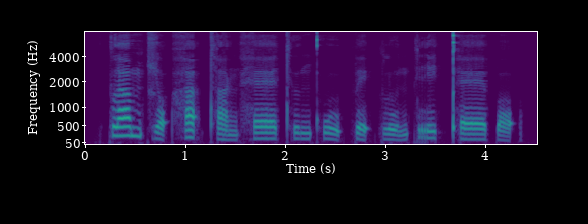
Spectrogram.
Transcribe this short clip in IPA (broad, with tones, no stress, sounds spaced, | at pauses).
k l a˥˩ m t͡ɕ ɔ˨˩ ʔ h a˦˥ ʔ tʰ a˨˩ ŋ h ɛː˧ tʰ ɯ˧ ŋ kʰ w u˨˩ ʔ p e˨˩ ʔ p l u˩˦ n k r i˦˥ t̚ pʰ ɛː˧ p ɔ˨˩ ʔ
